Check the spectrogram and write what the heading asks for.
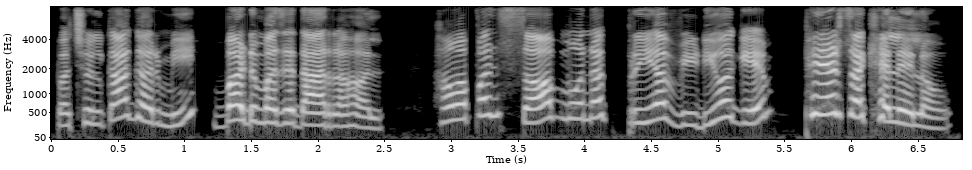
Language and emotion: Maithili, happy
